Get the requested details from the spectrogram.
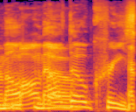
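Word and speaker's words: Maldo Kreis: Valdo Crease? Is that how you say it? Or Maldo Crease. – I'm trying to look at the picture. That's an M.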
